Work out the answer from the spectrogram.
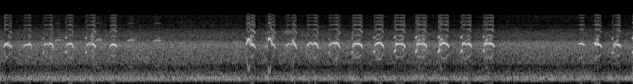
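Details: Osprey pair at the Hellgate nest, filmed by nest camera on 6.4.16 around 4:00 pm during a fish delivery, the male sharing bites with the female. Rapid runs of sharp, whistled chirps, repeated about twice a second, with a brief pause midway.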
